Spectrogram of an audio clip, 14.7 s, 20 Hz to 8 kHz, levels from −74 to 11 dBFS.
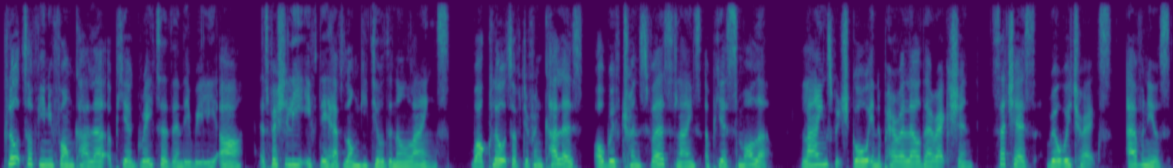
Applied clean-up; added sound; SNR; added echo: none; none; none; none.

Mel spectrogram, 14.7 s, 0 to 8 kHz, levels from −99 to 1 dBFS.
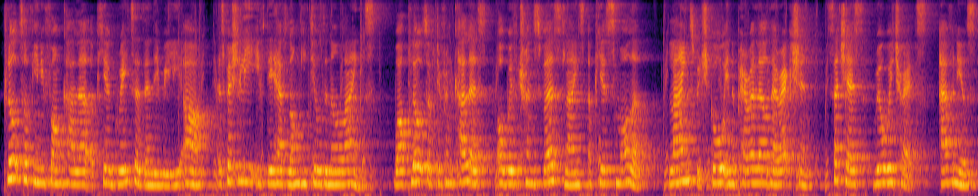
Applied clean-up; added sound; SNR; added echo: neural separator model SepFormer DNS4.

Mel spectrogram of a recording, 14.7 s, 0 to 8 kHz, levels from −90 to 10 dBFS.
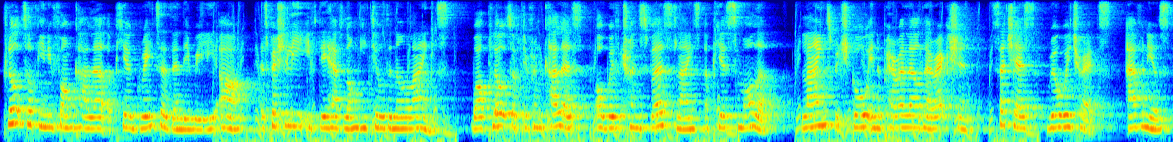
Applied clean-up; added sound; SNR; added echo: none; Scratching (performance technique); 15 dB; reverberation time 1.4 s.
